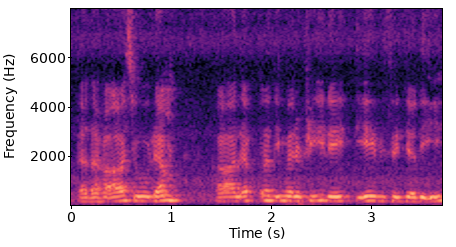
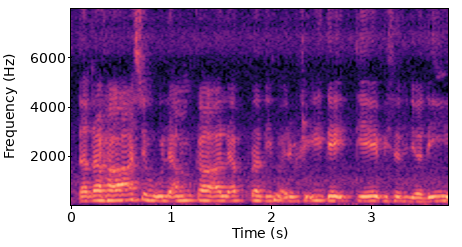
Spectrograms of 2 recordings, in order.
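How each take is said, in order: Both takes have the same delivery.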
